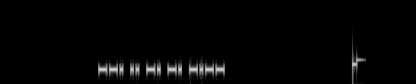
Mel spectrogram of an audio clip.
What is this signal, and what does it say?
Morse code, heard as a keyed tone, about 44 wpm, 700 Hz. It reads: GINNY
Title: USA Common Names - Max 5 Letters - 45wpm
